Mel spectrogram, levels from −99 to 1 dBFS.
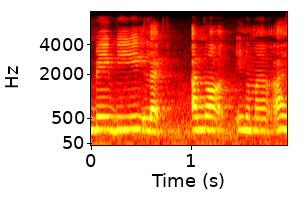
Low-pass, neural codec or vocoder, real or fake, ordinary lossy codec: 7.2 kHz; none; real; none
